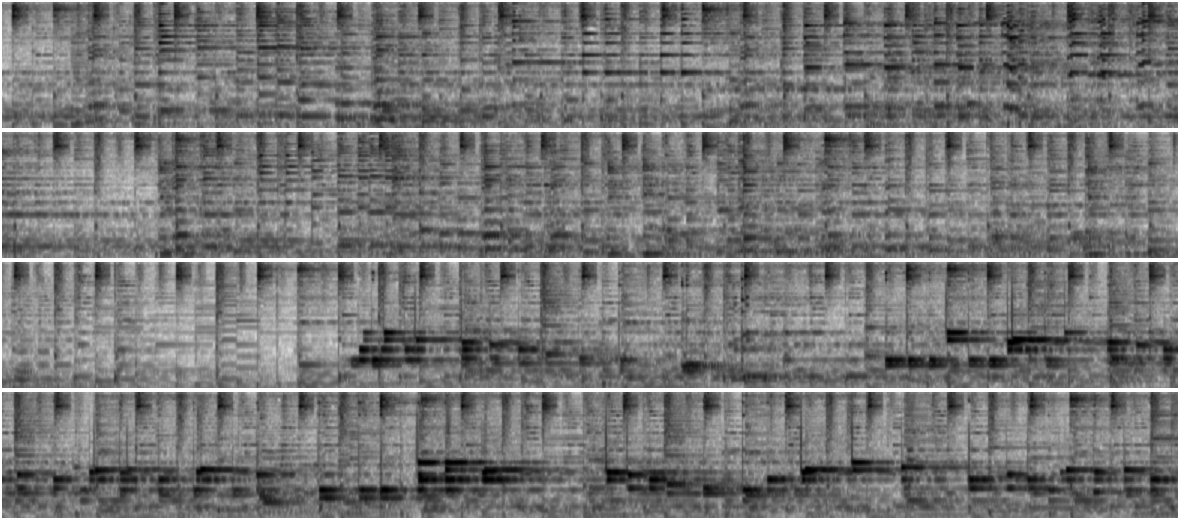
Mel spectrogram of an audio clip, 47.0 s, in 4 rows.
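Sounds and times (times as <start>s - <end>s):
bossa nova music: 0.0s - 47.0s.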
